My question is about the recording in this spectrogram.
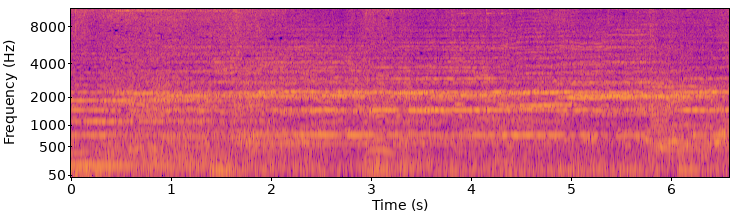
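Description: Beiguan procession music: shrill suona reed horns holding long, steady high notes, over a low beat about every second and a half. A low held note dies away about a second and a half in.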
